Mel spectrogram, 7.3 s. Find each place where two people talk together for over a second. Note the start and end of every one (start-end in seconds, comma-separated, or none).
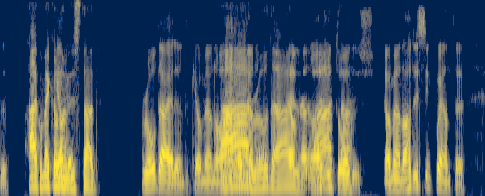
3.3-5.4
